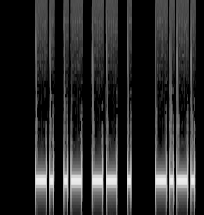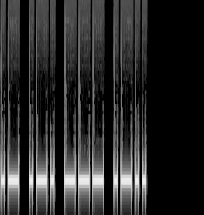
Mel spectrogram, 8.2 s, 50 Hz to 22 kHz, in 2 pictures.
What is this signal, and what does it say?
Morse code, heard as a keyed tone, about 17 wpm, 700 Hz. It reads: NAME CAROL
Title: Practice QSO - Exchange 1 - Beginning - 17wpm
